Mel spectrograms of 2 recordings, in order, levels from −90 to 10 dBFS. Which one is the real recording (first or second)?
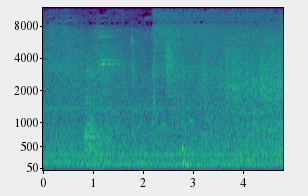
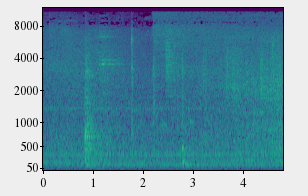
second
